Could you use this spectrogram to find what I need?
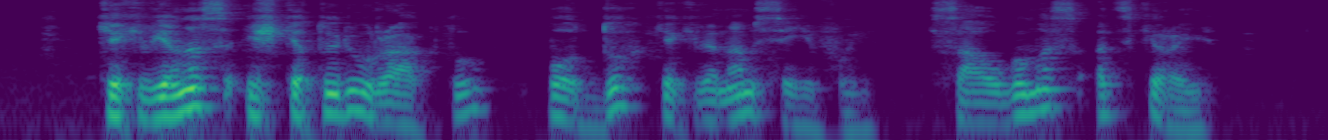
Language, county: Lithuanian, Vilnius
